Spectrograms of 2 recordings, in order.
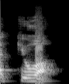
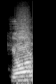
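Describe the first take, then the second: First: "क्योर" as kyu-uh, no r; correct pronunciation. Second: "क्योर" as flat kyo without the uh; wrong pronunciation. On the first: Teacher builds the word for students, pronounced correctly. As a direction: say "क्योर" gliding into uh. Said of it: "उसके बाद में यहां पर चलेगा". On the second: Teacher rejects this reading, mispronounced on purpose. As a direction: say "क्योर" with an o vowel, no glide to uh. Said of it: "क्योर नहीं". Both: Shown as a demonstration.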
